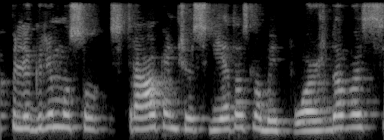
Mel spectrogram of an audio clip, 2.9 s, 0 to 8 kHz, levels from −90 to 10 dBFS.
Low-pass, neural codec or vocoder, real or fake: 7.2 kHz; none; real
